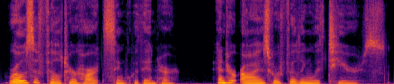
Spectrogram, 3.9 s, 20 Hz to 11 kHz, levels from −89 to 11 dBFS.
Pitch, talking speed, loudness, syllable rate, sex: 190 Hz, 215 wpm, -20 LUFS, 5.3 syllables/s, female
